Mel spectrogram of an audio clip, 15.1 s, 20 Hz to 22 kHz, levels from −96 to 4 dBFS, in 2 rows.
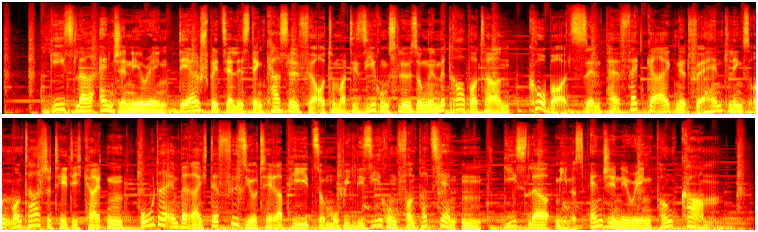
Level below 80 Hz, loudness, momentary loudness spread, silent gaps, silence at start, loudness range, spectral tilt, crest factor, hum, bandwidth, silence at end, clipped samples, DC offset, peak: -30 dBFS; -16 LUFS; 5 LU; none; 0 s; 2 LU; -5 dB/octave; 14 dB; none; 19.5 kHz; 0.1 s; under 0.1%; under 0.1%; -2 dBFS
